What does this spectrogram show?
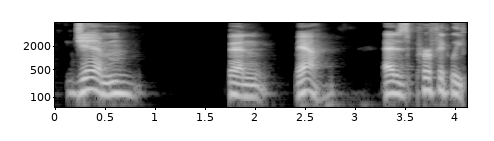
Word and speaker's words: GM: it is rgm aka gm pronounced jim but i want to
